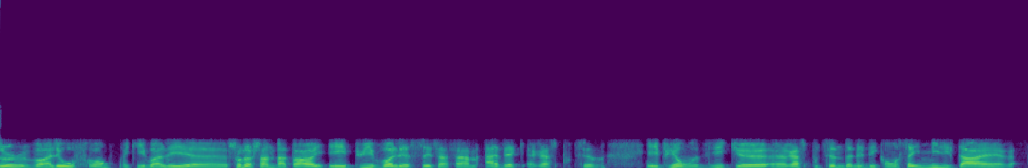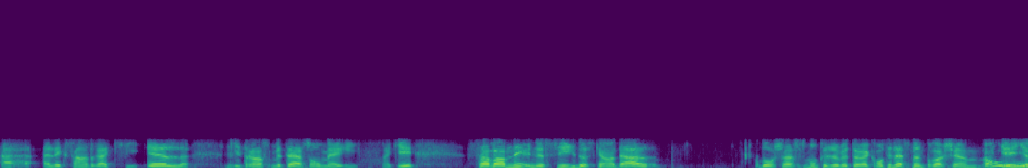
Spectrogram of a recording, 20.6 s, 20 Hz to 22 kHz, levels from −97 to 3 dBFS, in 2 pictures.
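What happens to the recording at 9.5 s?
At 9.5 s the speech is coded through G.729, as it is for the whole clip. The codec rebuilds each 10 ms frame from a vocal tract filter, a pitch predictor and a few fixed pulses, sent at 8 kbit/s. The band is held to roughly 250 Hz to 3.4 kHz, so it sounds thin and boxy. The codec damage is plainly audible. The speech stays intelligible but has a rough, buzzy, synthetic edge.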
